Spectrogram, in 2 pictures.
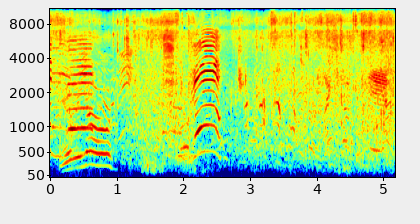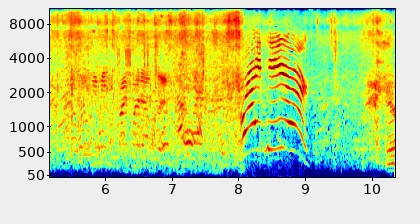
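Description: Skis scrape and crunch on snow.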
